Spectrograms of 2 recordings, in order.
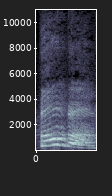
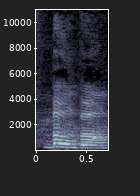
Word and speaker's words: Bum Bum: This is the travel size of the Brazilian Sol de Janeiro Boom Boom Cream, which is actually spelled Bum Bum, but how you really pronounce it is Boom Boom because it's Brazilian, and that is what they say instead of butt.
